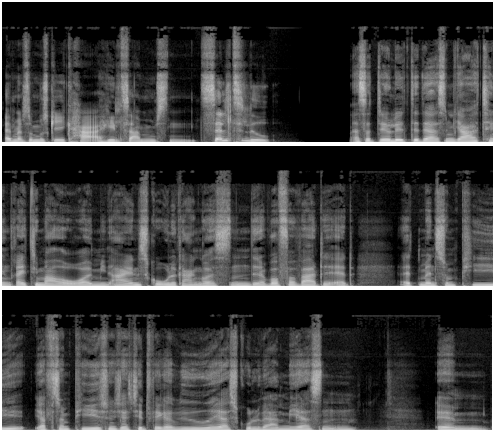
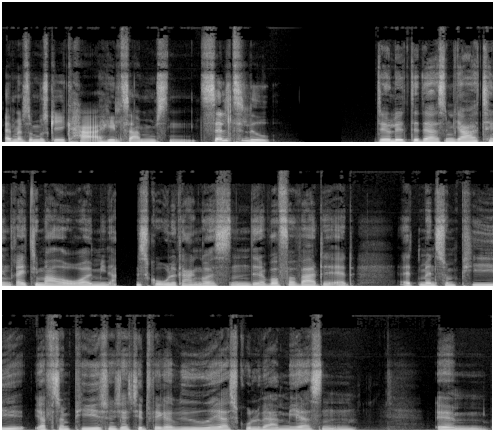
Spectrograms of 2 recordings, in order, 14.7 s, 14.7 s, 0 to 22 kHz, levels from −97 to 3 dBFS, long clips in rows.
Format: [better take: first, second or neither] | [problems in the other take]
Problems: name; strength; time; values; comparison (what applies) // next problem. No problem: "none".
first | audio cutting out; at 3.5 s and at 6 s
